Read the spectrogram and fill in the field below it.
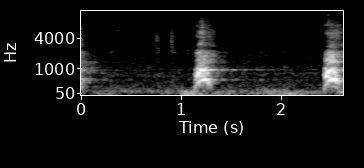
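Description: A pet dog outside by a greenhouse gives two sharp, close barks about a second apart, with quiet background between them.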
